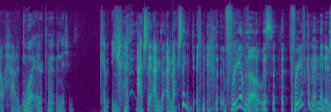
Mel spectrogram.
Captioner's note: laugh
